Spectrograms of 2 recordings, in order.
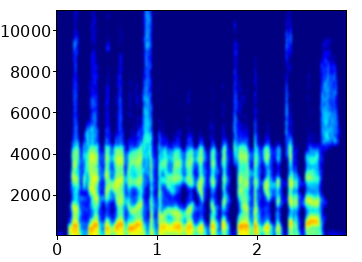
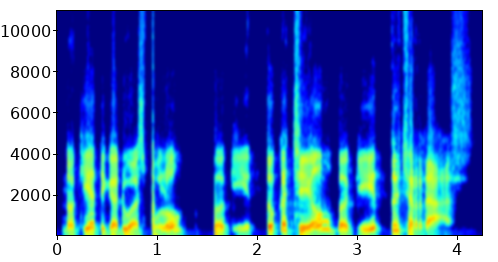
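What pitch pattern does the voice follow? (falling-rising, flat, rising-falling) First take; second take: flat; falling-rising. First: The pitch stays flat throughout the phrase. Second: The pitch falls and then rises. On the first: "Intonasi yang pertama yang flat" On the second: "Ada juga dari turun ke naik"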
